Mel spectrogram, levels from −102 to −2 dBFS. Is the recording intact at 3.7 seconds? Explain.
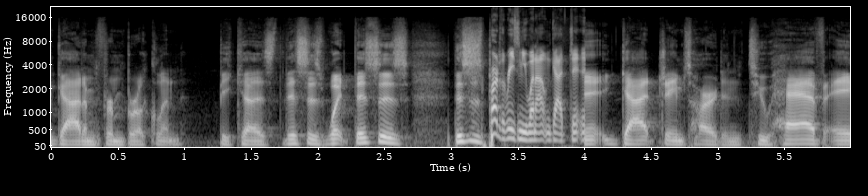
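No. Audio read two samples at a time (double speed) runs from 3.30 to 4.00 s, just after "this is this is". Consecutive sample pairs are taken as single frames, so the speech plays at twice the speed and 12 semitones higher.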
